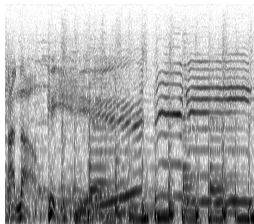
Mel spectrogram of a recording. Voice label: show opener; big wilson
